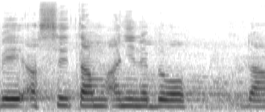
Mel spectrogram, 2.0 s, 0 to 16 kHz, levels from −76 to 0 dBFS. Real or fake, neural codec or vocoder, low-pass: real; none; 14.4 kHz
